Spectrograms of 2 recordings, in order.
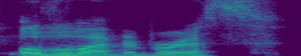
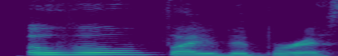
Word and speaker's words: ovoviviparous: Ovoviviparous. – Ovoviviparous.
